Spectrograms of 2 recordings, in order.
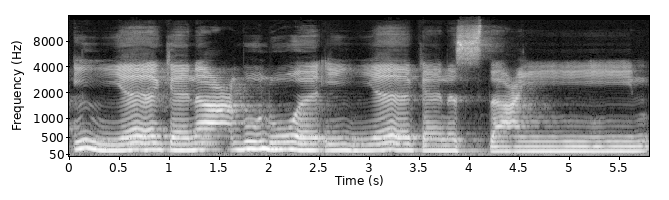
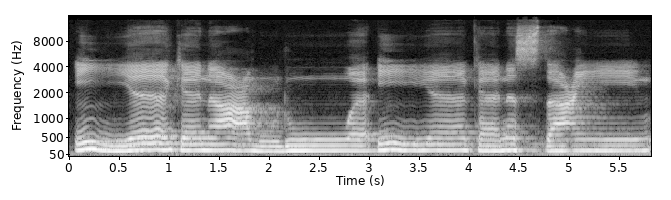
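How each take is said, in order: First: The vowel after the b is kept short. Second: The vowel after the b is drawn out long. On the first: The speaker calls it right. "yang benar adalah" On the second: The speaker calls it wrong. "Kurang tepat"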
